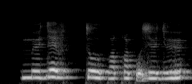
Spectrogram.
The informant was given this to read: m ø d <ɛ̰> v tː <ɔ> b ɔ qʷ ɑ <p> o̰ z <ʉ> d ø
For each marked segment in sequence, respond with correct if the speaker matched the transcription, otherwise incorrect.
incorrect: ɛ, incorrect: o, correct, incorrect: ø

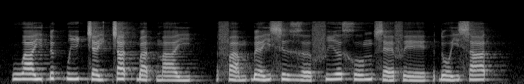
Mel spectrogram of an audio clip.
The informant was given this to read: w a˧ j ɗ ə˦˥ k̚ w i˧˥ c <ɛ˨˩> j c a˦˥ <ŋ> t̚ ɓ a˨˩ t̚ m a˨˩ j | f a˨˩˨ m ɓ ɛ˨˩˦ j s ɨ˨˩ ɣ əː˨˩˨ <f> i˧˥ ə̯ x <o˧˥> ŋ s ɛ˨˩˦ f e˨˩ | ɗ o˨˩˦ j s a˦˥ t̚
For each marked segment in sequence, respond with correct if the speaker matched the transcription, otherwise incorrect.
correct, incorrect: none, correct, correct

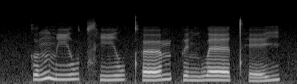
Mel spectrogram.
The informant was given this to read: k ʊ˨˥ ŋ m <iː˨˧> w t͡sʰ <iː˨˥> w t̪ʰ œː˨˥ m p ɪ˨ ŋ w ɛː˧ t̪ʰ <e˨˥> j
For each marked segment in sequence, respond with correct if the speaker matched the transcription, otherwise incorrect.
correct, incorrect: iː˨˧, correct

